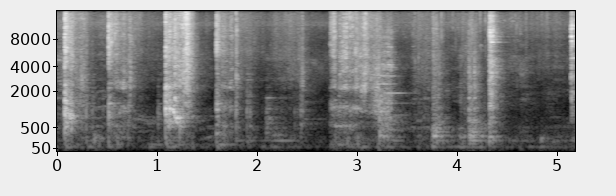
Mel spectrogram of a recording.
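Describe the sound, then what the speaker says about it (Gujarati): Potatoes being mixed into chutney for Saurashtra-style bhungra bateta, loud close clanks and scraping bursts of a utensil against the pan with short gaps, no talking. "હવે આપણે બટેટા ઉમેરશું એની અંદર હવે આપણે સારી રીતે મિક્સ કરી લેશું"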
